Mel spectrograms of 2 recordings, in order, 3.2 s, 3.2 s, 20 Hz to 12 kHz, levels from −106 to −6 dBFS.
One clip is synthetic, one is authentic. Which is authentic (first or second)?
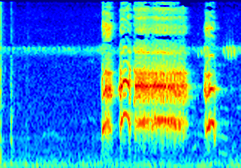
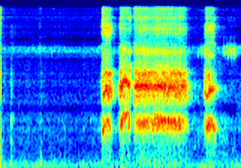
first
